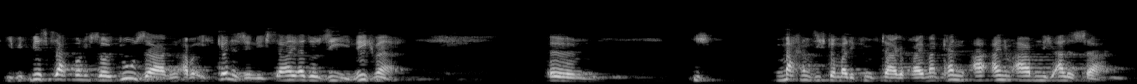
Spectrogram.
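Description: High-voiced man preaching, dull old recording. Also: normal speed, pauses often, husky. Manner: dramatic storyteller, swings from hushed to shouting; addresses the audience directly with asides. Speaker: pastor. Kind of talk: evangelistic sermon with personal anecdotes.

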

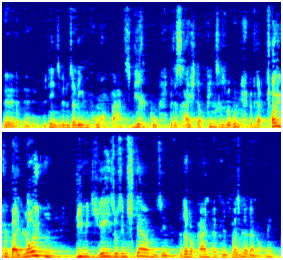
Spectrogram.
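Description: An older man preaching a sermon with emphasis, dropping to quiet asides and rising to loud exclamations, often turning to his listeners with rhetorical questions. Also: fairly high pitch, expressive, normal speed. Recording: dull old recording with long reverb and faint hiss.

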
